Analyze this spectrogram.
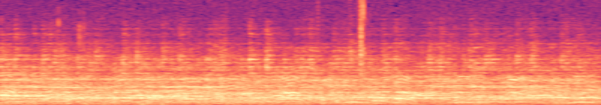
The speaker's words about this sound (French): On entend ses encouragements sur euh, le bord de la piste.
